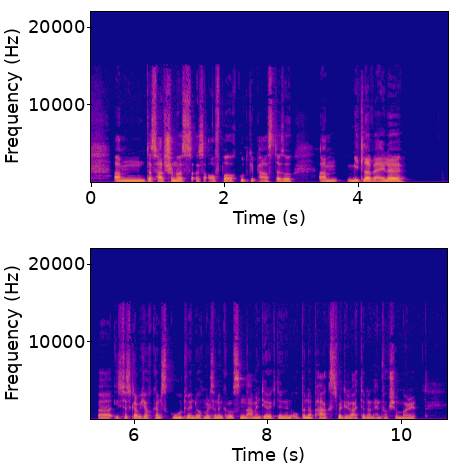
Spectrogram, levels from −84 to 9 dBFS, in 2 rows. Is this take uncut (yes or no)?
yes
